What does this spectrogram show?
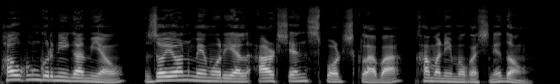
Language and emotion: Bodo, neutral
